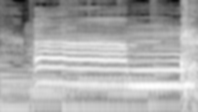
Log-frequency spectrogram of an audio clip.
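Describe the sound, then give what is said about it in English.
A cough from something stuck in the throat: a strained, sustained voiced throat sound, then a short, harsh burst near the end. “Are you choking? Yeah, I got a little something in my throat.”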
